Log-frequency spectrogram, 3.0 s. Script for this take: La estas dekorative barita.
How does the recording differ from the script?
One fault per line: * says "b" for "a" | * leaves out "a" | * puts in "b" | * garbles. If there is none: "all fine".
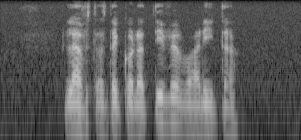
all fine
